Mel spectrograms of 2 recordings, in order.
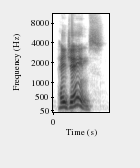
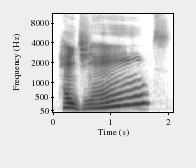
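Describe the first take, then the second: First: It is called out in a relaxed, ordinary way. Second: It is called out urgently, rising like a question. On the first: It is an everyday request. "if I was looking for a pair of pliers, the way I would ask" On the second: Something shocking has been found. "that tone makes me so worried"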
